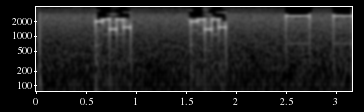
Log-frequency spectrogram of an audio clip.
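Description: Five-tone selective call (ZVEI), heard as quick runs of five tones, tones of about 80 ms. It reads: 89495 89495
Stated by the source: ZVEI five-tone call 85371 received by SDR, 464 channel.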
